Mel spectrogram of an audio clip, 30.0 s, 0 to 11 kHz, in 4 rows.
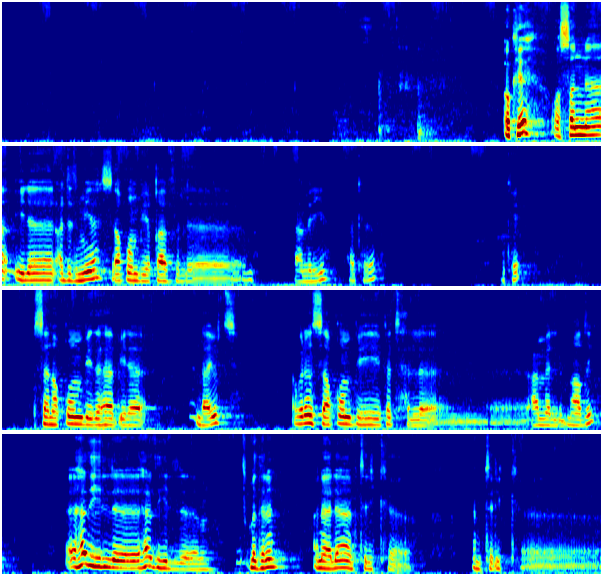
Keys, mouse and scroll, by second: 9.2 click, 10.2 click, 11.9 click, 13.3 click, 17.2 click, 19.4 click, 22.0 click, 24.1 click, 26.1-26.5 middle drag, 27.9-28.4 middle drag, 29.3-29.9 middle drag.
